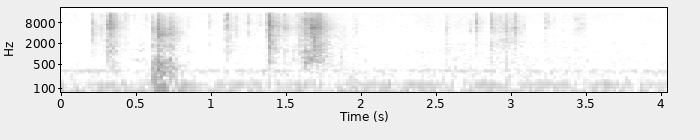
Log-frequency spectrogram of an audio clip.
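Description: Foil wrapper of a Topps Chrome baseball card pack crinkling as the cards are pulled out of it, in a few short rustles during the first two seconds. A steady low electrical hum runs underneath.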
